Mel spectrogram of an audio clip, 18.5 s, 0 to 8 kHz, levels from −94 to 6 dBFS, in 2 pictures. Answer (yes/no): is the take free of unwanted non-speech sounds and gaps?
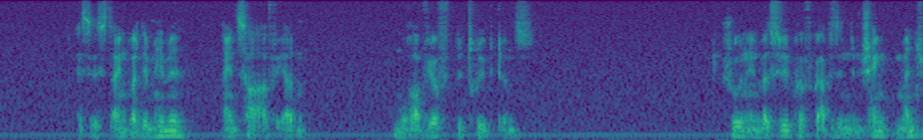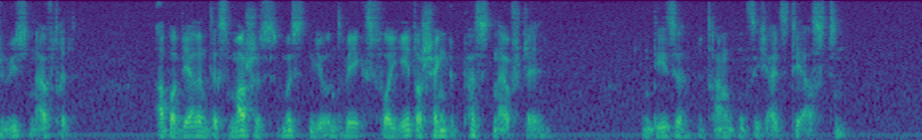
yes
